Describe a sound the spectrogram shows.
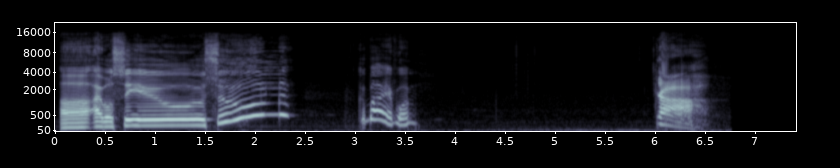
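A young man sings and wails dramatically close to a microphone.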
